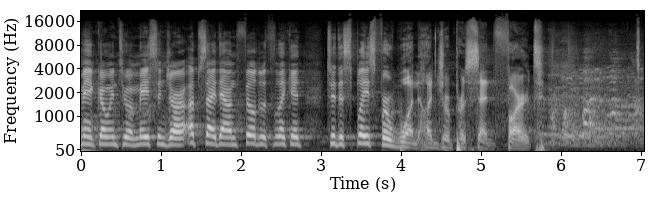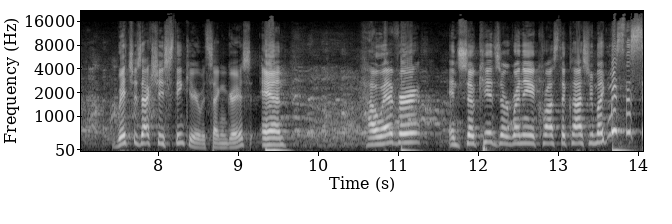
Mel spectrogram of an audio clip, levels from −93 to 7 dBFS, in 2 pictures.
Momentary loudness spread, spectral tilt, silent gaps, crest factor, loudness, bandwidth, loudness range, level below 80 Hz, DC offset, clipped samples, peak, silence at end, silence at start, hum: 17 LU; -2 dB/octave; none; 20 dB; -19 LUFS; over 20 kHz; 6 LU; -46 dBFS; under 0.1%; under 0.1%; -2 dBFS; 0 s; 0 s; none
